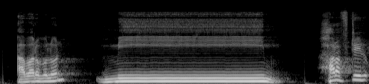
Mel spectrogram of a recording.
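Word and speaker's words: ميم: মিম হরফটি উচ্চারণের ক্ষেত্রে অবশ্যই বারিক হবে, পাতলা হবে এবং তিন আলিফ টেনে উচ্চারণ করতে হবে। আমার সাথে আরেকবার চেষ্টা করুন। মিম আবার বলুন মিম হরফটির উচ্চারণ স্থান দুই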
